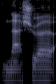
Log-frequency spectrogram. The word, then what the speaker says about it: Nashua: Is it Nashua, right? Is that how it's pronounced? Communication? – Yeah, Nashua.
